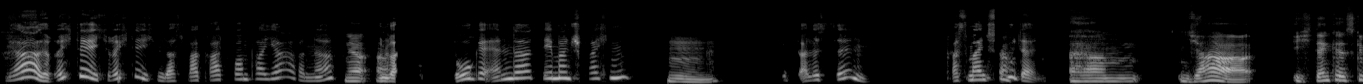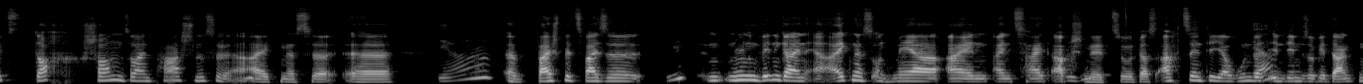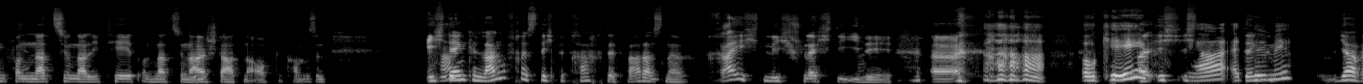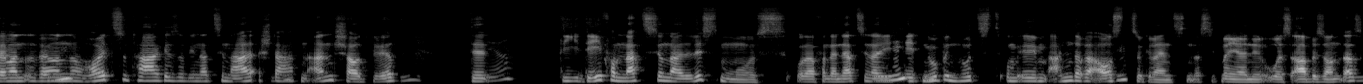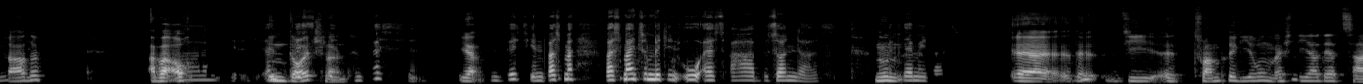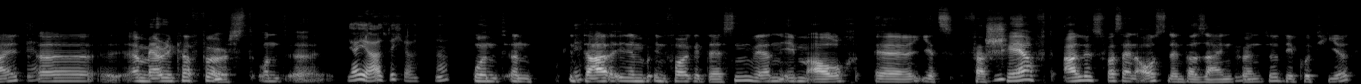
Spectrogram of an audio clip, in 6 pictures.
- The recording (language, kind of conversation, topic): German, unstructured, Warum denkst du, dass Geschichte für uns wichtig ist?
- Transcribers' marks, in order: laugh; snort; in English: "America First"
